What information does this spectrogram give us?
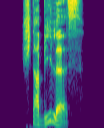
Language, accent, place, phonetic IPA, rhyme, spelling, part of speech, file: German, Germany, Berlin, [ʃtaˈbiːləs], -iːləs, stabiles, adjective, De-stabiles.ogg
- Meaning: strong/mixed nominative/accusative neuter singular of stabil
